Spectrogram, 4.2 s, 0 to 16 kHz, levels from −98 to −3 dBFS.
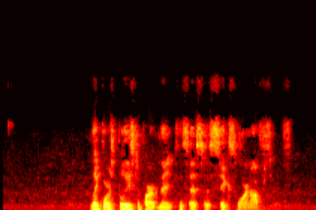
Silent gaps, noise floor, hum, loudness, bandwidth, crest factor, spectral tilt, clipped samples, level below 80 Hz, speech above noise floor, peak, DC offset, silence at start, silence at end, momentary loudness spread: none; -66 dBFS; none; -26 LUFS; 10 kHz; 20 dB; -5.5 dB/octave; under 0.1%; -62 dBFS; 40 dB; -8 dBFS; under 0.1%; 1.2 s; 0.6 s; 10 LU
